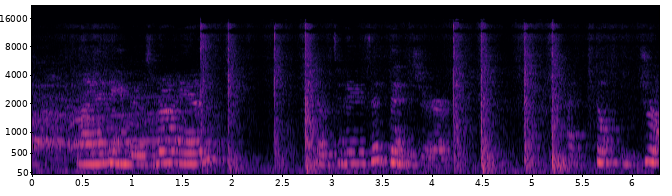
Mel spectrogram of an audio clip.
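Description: Cheerleaders shouting a cheer chant in long, drawn-out syllables, with a run of sharp claps starting about two seconds in and continuing between shorter shouted phrases.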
